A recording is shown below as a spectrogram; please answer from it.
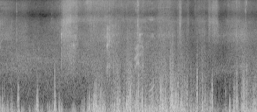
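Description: Strong gusty wind buffets a microphone outdoors among lemon trees, a steady roaring rumble with rustling that stays loud throughout, while a person talks over it.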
